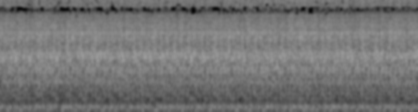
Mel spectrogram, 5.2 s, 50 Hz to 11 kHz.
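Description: Non-turbo 6.9-litre International V8 diesel running at hot idle, a steady, even, rapid clatter.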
